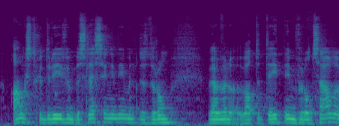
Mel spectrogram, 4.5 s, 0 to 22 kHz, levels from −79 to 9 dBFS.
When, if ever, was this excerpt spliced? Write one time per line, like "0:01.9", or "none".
0:01.8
